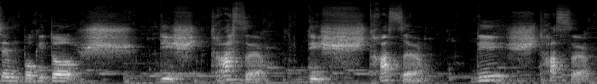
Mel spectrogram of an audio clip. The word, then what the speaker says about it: Straße: Hace esta S un poquito die Straße.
